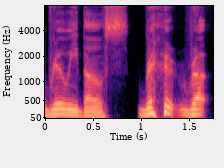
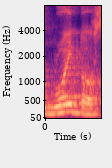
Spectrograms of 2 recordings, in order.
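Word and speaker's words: rooibos: Duff pronounced it I would have called it ruy Bose how how do you pronounce that what is and what is that so it's so royos so it's basically a black tea from South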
